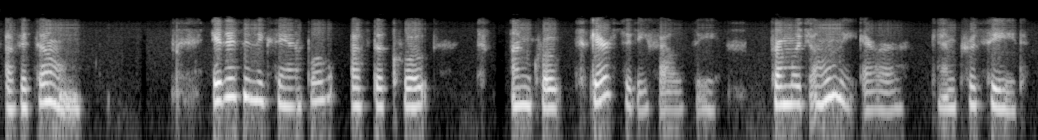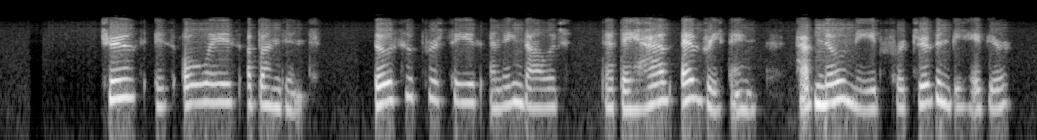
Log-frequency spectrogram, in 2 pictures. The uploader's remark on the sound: ACIM Daily Conference Call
